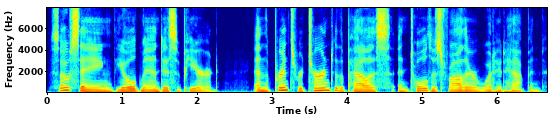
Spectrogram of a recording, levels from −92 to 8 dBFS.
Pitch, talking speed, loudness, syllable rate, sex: 170 Hz, 180 wpm, -17 LUFS, 5.1 syllables/s, female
